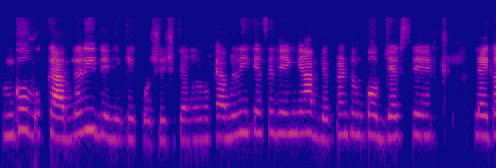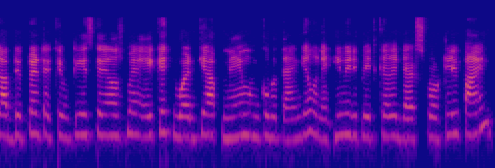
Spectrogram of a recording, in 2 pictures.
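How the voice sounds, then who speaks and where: A woman with a fairly high voice leads a homeschooling workshop, explaining each step patiently to other parents. She moves easily between Hindi and English phrases as she teaches. The sound is dry and close, with no room echo. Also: steady tone, brisk, dull audio. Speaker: homeschooling workshop host and mother. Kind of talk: instructional workshop talk.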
